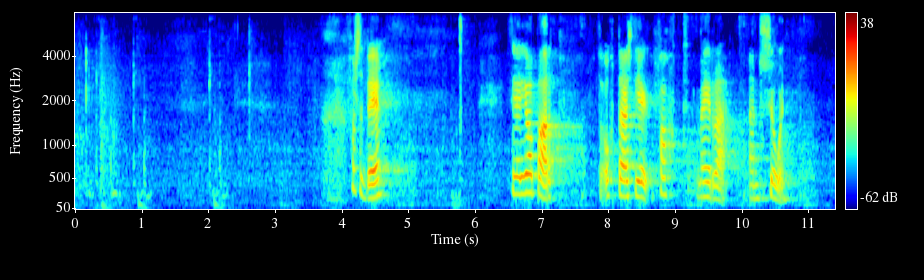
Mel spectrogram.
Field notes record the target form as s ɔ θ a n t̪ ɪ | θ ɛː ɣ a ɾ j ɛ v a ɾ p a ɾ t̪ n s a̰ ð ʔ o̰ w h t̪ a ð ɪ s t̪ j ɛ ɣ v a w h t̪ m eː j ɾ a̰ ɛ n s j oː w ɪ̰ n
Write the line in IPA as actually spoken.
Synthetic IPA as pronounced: f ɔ s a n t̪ ɪ | θ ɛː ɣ a ɾ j ɛ v a ɾ p a ɾ t̪ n θ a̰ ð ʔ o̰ w h t̪ a ð ɪ s t̪ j ɛ ɣ f a w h t̪ m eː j ɾ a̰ ɛ n s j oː w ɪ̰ n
